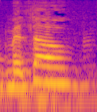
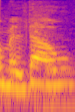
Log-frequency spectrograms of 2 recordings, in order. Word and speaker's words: Mehldau: Digo Mehldau porque es de origen alemán y no francés, como acostumbramos a pronunciarlo aquí, de decir Mehldau, ese es su, como se pronuncia su apellido, así me lo han explicado alguna vez.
